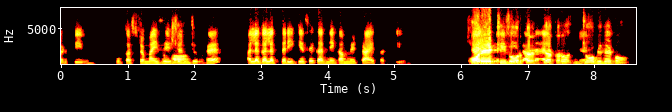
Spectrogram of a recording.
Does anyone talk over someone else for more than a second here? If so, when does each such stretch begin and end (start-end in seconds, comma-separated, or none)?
6.2-8.0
